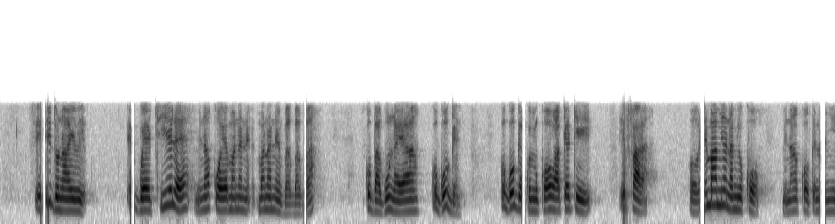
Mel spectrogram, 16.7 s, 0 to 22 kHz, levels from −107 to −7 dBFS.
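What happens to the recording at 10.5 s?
The speech drops into a hard-edged hole of silence from 10.42 to 10.50 s, about 80 ms. This is packet loss filled with silence: lost packets were replaced by silence, and the gap fits four 20 ms packets.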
